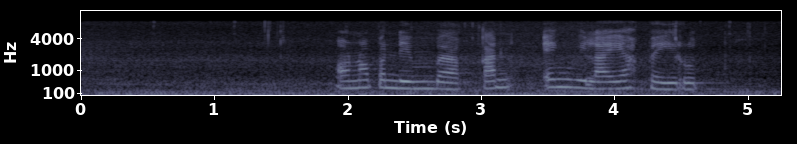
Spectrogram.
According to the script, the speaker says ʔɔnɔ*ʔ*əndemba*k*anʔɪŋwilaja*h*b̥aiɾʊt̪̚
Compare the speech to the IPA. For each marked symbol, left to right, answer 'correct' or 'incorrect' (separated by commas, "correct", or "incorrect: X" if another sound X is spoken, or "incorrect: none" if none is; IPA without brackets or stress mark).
incorrect: p, correct, correct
